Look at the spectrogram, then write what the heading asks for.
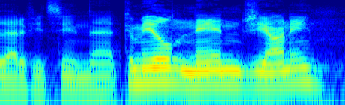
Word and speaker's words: Kumail Nanjiani: Kumail Nanjiani. Is that how you say it? No. Kumail. Yeah, Kumail Nanjiani, I believe. Yeah, that's right.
